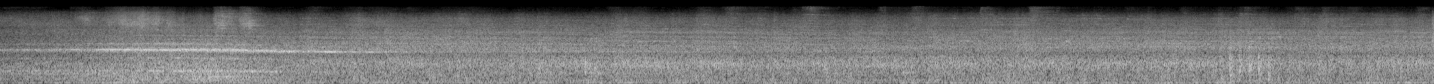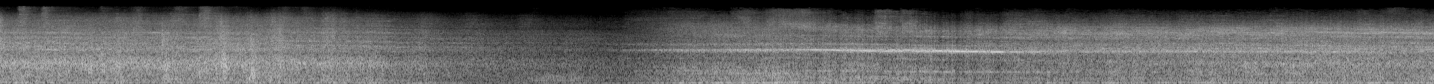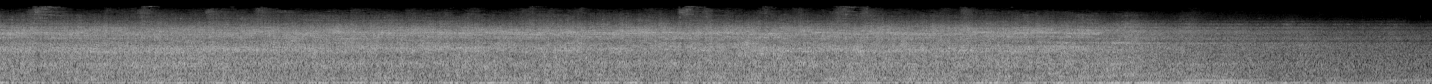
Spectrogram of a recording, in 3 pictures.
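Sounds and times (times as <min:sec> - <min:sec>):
high wheel squeal: 0:00.0 - 0:04.2, 0:20.4 - 0:28.6
freight train wheels clattering: 0:00.0 - 0:18.5.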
